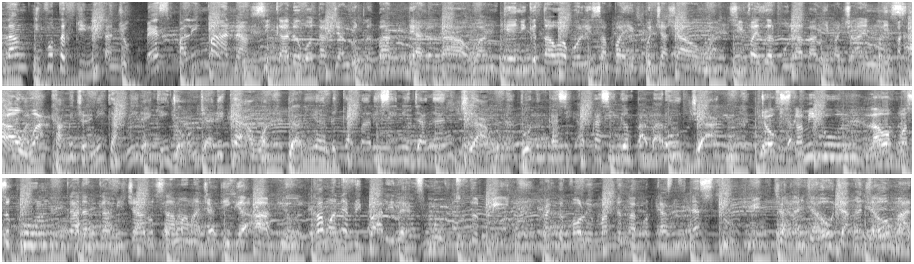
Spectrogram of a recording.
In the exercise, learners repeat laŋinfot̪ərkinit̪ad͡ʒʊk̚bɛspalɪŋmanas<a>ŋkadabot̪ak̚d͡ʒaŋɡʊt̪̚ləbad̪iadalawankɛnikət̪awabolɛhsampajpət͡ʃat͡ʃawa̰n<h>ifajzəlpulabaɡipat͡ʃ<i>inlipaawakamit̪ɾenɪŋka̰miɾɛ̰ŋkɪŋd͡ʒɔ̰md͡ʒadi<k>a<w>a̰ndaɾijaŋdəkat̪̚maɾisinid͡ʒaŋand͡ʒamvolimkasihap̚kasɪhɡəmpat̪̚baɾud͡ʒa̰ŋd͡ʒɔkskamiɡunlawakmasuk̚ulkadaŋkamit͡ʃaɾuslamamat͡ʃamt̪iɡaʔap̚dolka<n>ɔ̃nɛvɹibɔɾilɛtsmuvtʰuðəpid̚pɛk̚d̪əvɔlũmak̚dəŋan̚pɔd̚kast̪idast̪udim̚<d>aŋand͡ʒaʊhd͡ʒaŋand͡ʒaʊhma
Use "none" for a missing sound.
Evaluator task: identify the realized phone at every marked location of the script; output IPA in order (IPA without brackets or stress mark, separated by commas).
i, s, a, k, w, m, d͡ʒ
